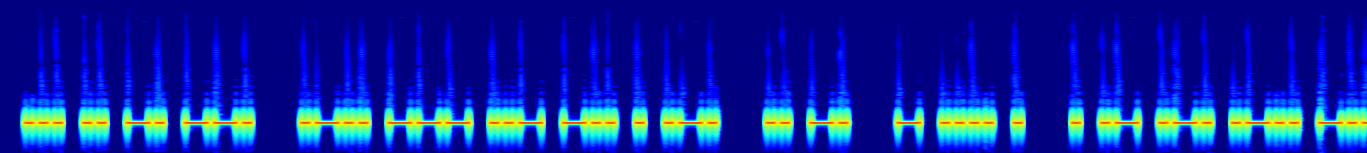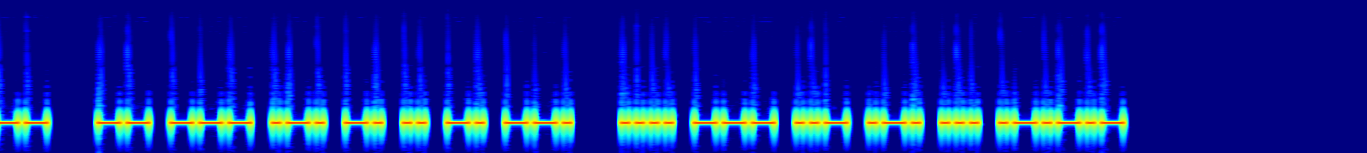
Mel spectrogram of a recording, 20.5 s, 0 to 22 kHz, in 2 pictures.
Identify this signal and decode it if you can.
Morse code, heard as a keyed tone, about 22 wpm, 700 Hz. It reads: SING LOUDER IN THE EARLY MORNING HOURS.
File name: Difficult Sentences with Hints - 22wpm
